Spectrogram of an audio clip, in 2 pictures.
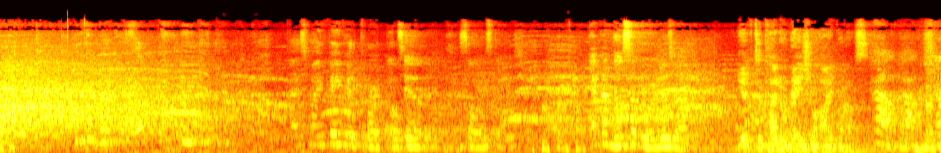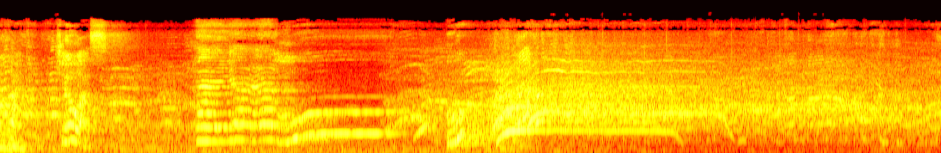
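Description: A large crowd screams and cheers.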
